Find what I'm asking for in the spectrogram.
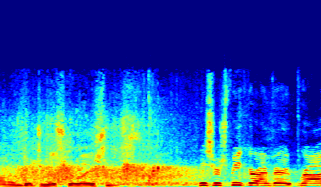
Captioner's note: some Applause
